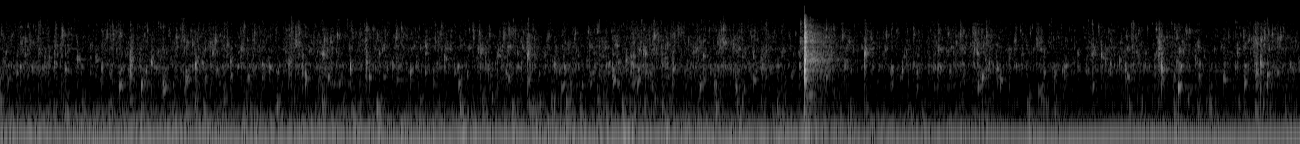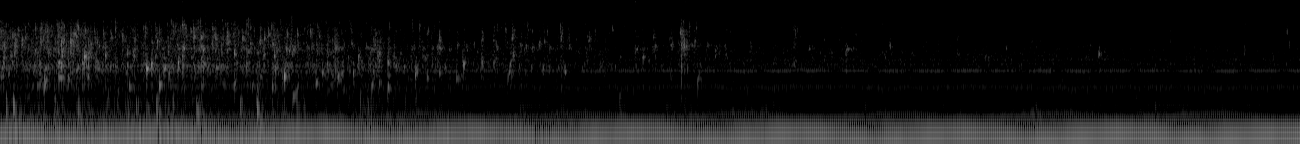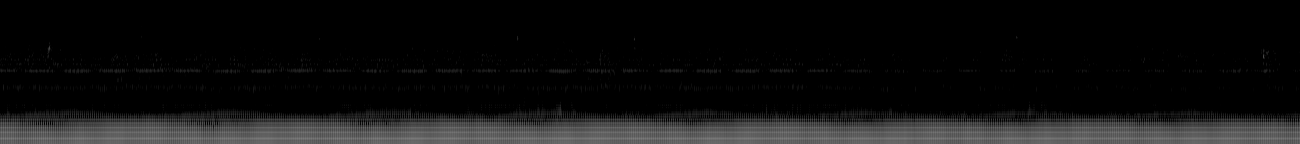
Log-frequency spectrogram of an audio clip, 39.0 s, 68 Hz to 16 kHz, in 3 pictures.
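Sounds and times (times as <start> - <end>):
water pouring and trickling: 0.0 - 23.2
steady low hum: 0.0 - 39.0.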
